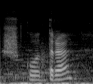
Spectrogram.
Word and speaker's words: Shkodra: We are in Shkodra, or as I will sometimes incorrectly say, Shkodër, because it's spelt with an E, and I can't say things differently than the way they're spelt.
